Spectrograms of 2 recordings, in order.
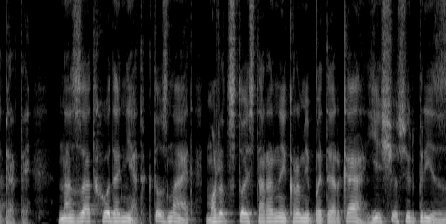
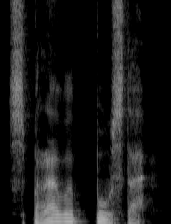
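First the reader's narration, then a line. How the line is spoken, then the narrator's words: Muttering. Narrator (Russian): пробормотал Добрынин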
